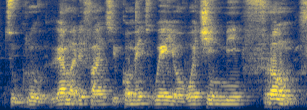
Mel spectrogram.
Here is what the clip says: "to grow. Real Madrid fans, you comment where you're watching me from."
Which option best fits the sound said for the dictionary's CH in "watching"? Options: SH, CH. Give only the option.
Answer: CH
